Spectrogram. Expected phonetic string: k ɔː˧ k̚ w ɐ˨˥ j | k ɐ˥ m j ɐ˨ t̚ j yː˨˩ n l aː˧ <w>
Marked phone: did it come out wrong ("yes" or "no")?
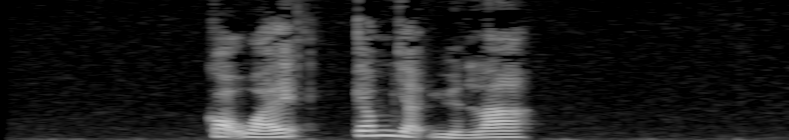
yes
